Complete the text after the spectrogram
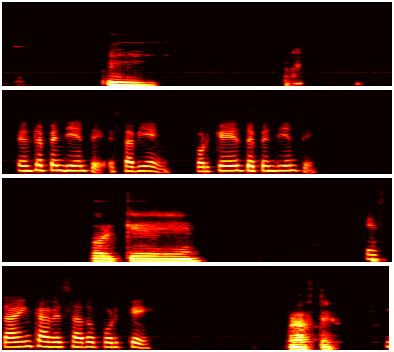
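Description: A young woman speaks calmly over an online call.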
